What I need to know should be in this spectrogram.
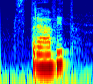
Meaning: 1. to digest 2. to spend (of time)
- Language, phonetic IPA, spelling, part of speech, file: Czech, [ˈstraːvɪt], strávit, verb, Cs-strávit.ogg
